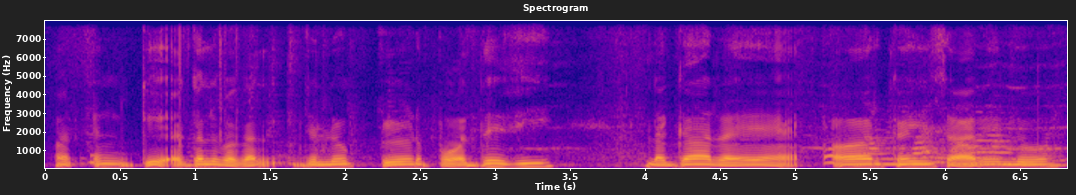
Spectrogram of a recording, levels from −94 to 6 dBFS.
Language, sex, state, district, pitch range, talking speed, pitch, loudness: Hindi, male, Uttar Pradesh, Jalaun, 130-150 Hz, 130 wpm, 140 Hz, -21 LUFS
